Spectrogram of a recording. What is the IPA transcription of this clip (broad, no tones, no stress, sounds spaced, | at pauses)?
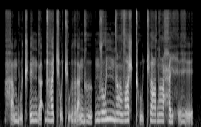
h a̰ m b ṵ t͡ʃʼ ẽ ŋ ɡ a̰ ʔ ɖʱ a cʰ o̰ cʰ ṵ r a̰ ŋ ɡ ɯː | n z o ɲ n d ẽː zˤ e ʃ ʈʰ ṵ cʰ ɯː dˤ ã e̯ ħ i h ḛ ɦ ḛ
